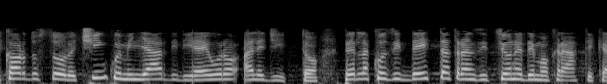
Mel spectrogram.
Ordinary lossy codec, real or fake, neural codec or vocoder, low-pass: none; real; none; 5.4 kHz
